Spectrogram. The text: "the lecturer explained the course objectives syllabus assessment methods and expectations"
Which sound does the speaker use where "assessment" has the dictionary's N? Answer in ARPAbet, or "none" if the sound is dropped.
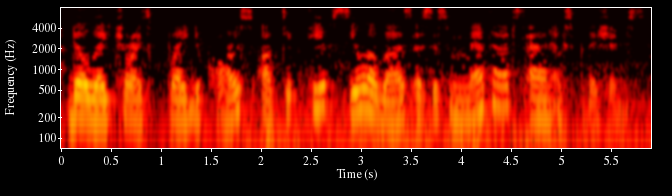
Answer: none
